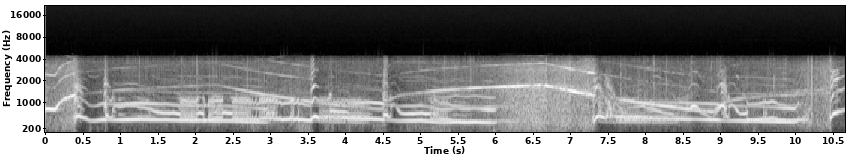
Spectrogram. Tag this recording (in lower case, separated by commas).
dog howling, police car (siren), siren, emergency vehicle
